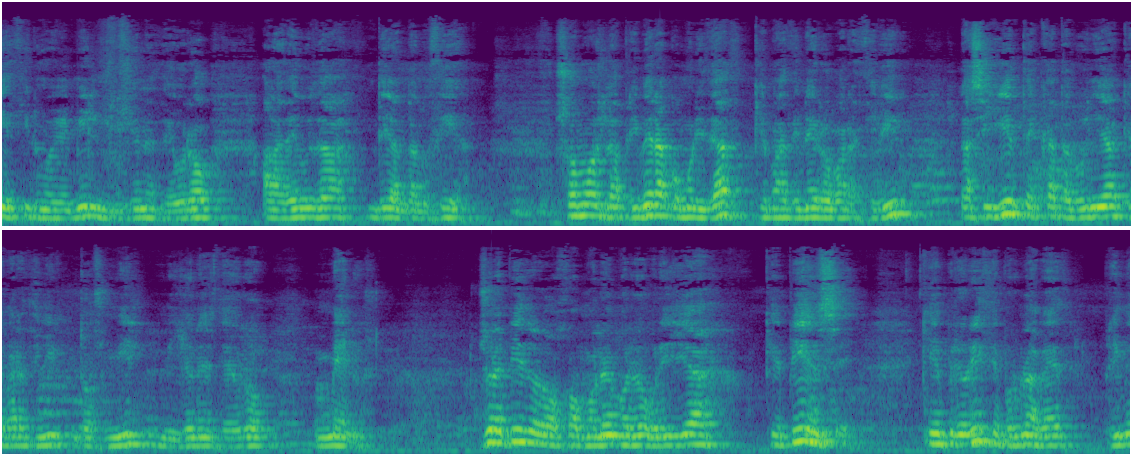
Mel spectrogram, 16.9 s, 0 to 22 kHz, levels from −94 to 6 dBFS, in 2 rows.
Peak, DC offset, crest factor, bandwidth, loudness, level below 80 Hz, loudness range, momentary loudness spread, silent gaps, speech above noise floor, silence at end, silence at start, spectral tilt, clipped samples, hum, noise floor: 0 dBFS; under 0.1%; 18 dB; 15 kHz; -17 LUFS; -44 dBFS; 4 LU; 12 LU; none; 23 dB; 0 s; 0 s; -7 dB/octave; under 0.1%; none; -40 dBFS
